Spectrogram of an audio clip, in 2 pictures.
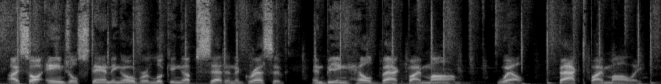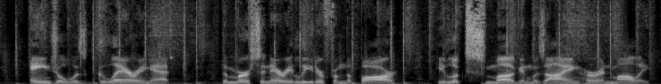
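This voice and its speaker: A man narrating a first-person comedic fantasy story as a scripted audio series. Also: medium pitch. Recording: music behind the voice.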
